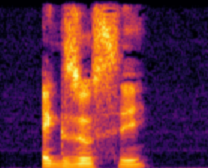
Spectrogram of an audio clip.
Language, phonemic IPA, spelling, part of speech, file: French, /ɛɡ.zo.se/, exaucer, verb, Fr-exaucer.ogg
- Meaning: to fulfil the wish of a prayer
